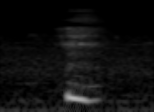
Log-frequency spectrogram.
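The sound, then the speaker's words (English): One quiet, deep breath is drawn in, a brief soft inhalation lasting well under a second against low background hiss. “The late fall breeze caresses the back of my neck, and I take a deep breath in.”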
